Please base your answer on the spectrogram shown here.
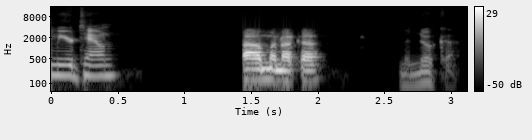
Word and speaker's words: Minooka: How do you pronounce the name of your town? Minooka. Minooka.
